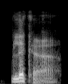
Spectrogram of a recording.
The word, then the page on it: liquor: British English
